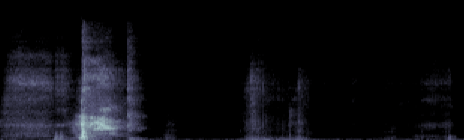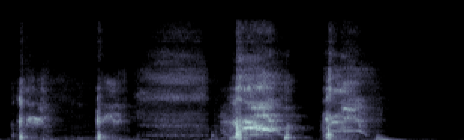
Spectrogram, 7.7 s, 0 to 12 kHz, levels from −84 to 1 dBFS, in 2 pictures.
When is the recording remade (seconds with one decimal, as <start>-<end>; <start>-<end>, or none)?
0.0-7.7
